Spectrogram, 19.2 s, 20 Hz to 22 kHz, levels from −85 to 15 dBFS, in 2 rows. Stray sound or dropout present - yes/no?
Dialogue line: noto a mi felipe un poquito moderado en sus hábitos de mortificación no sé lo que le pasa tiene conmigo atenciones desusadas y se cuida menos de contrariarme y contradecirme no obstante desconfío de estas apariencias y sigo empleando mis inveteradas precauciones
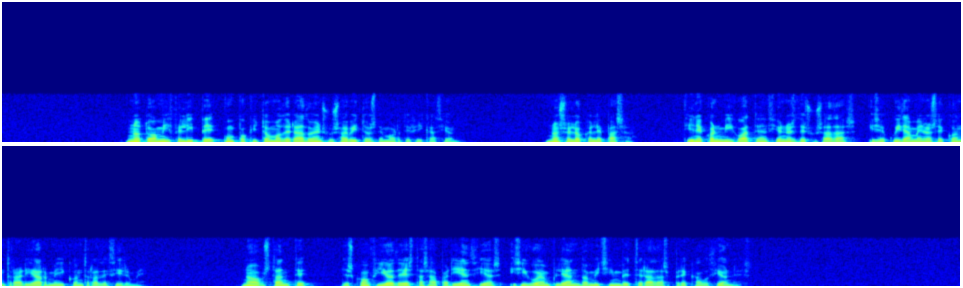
no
